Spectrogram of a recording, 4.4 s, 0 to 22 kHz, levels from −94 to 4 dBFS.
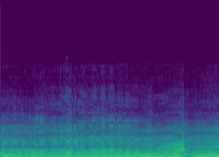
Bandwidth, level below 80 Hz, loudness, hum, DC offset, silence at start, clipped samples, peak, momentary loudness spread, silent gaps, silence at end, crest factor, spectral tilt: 8.8 kHz; -78 dBFS; -31 LUFS; none; under 0.1%; 0 s; under 0.1%; -18 dBFS; 3 LU; none; 0 s; 12 dB; -6 dB/octave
